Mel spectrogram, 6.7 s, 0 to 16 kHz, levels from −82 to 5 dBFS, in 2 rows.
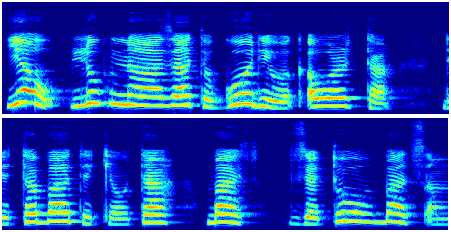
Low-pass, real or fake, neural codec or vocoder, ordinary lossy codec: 14.4 kHz; real; none; none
